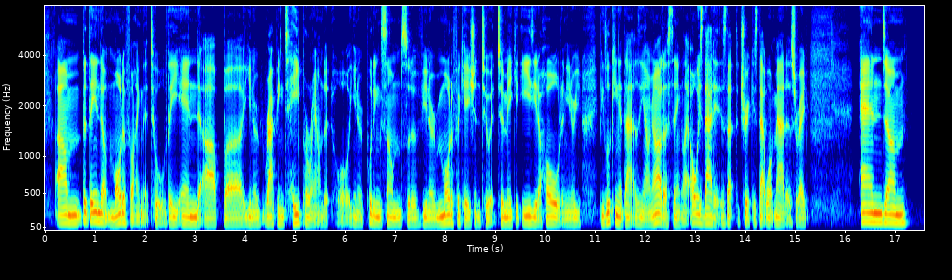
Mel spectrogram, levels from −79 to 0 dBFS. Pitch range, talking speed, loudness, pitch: 85-110 Hz, 220 wpm, -24 LUFS, 95 Hz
